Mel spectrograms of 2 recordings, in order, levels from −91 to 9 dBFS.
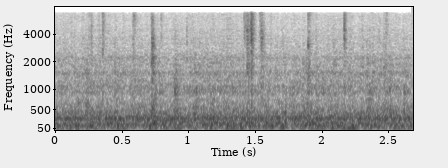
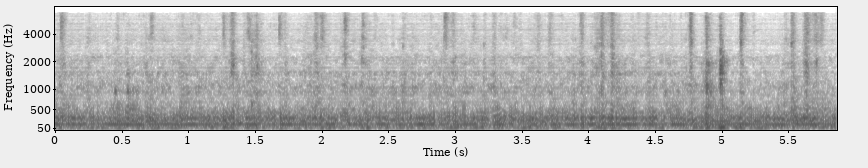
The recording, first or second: first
